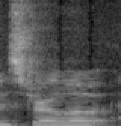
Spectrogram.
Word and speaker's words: Strollo: Or you can follow me at Leanne Strollo, L E I G H A N N S T R O L L O.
